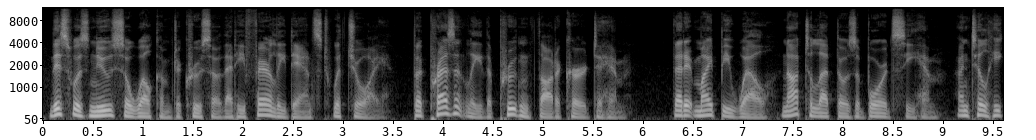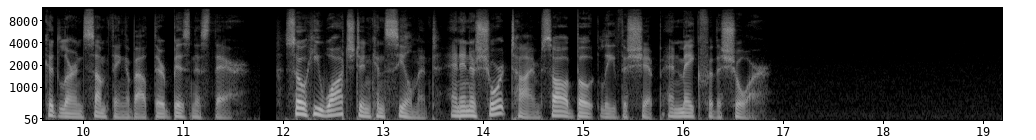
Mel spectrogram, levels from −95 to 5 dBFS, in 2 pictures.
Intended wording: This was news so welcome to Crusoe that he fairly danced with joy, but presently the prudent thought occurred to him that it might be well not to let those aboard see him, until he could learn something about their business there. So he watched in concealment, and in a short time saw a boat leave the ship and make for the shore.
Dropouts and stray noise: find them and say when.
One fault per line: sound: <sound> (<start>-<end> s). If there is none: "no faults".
no faults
